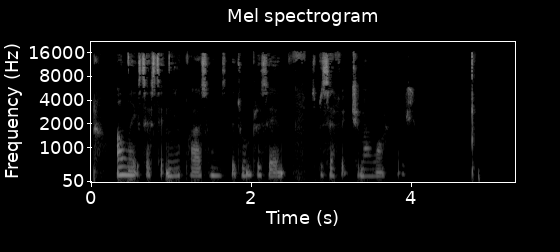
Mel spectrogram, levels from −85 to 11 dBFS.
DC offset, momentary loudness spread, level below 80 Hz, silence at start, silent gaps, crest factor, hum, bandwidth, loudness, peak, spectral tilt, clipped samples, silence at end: under 0.1%; 21 LU; -82 dBFS; 0.05 s; 0.24-0.29 s, 3.74-3.82 s, 4.22-4.74 s; 28 dB; none; 16.5 kHz; -32 LUFS; -10 dBFS; -0.5 dB/octave; under 0.1%; 0.5 s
